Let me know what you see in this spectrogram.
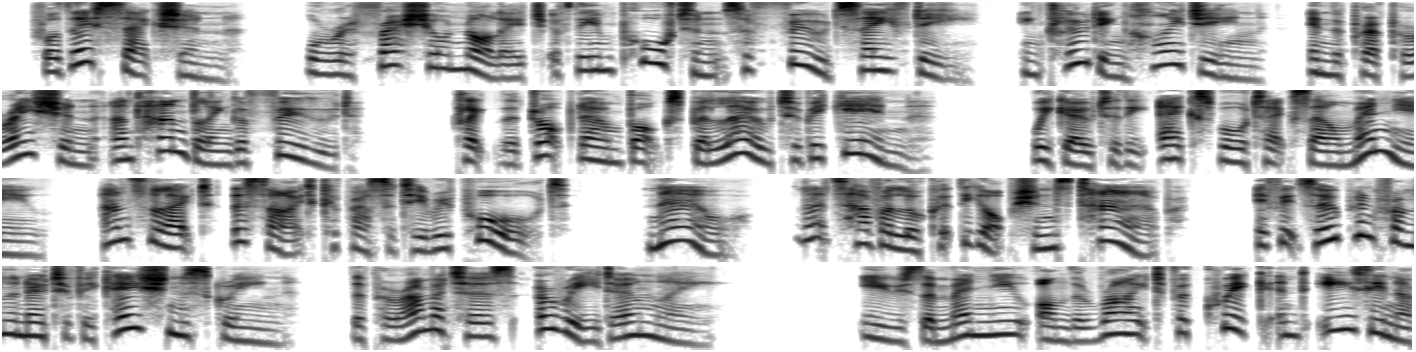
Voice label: english british e-learning

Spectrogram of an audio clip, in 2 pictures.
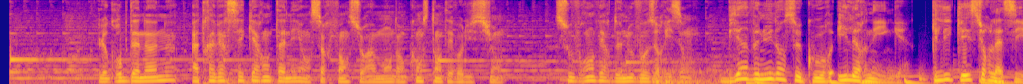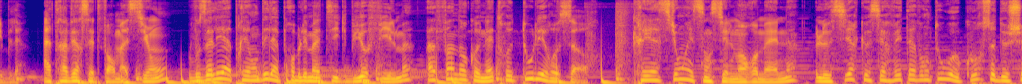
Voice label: french corporate videos

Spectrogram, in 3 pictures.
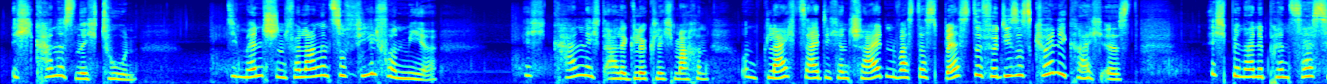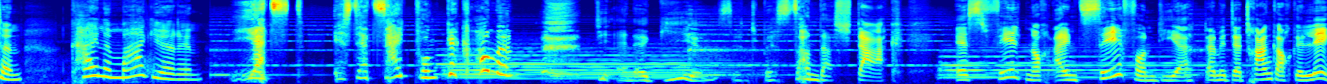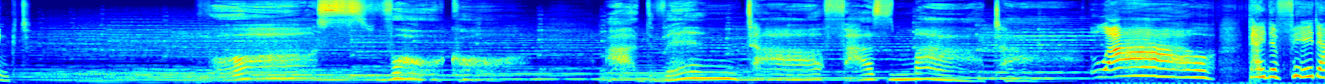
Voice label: german impersonations

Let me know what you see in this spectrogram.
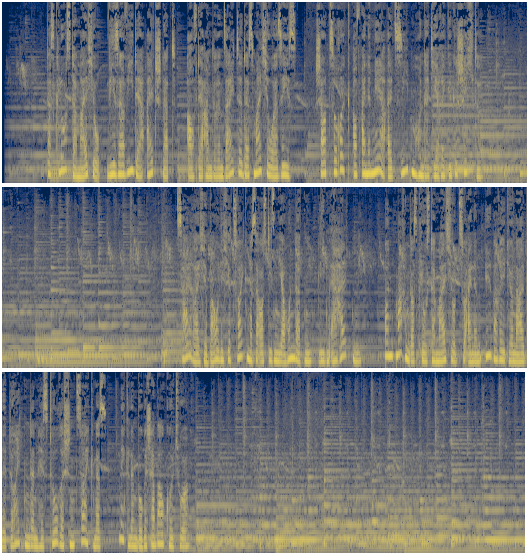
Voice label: german audio guides

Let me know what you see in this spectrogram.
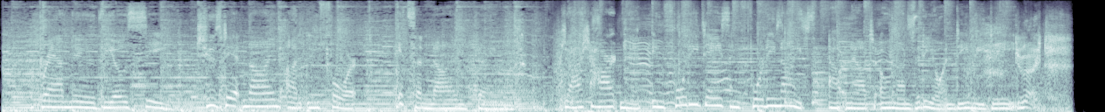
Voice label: english american promos

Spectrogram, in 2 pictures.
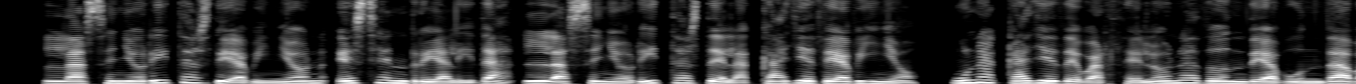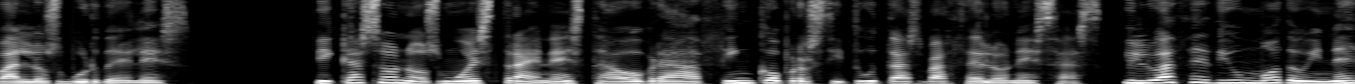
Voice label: spanish narration

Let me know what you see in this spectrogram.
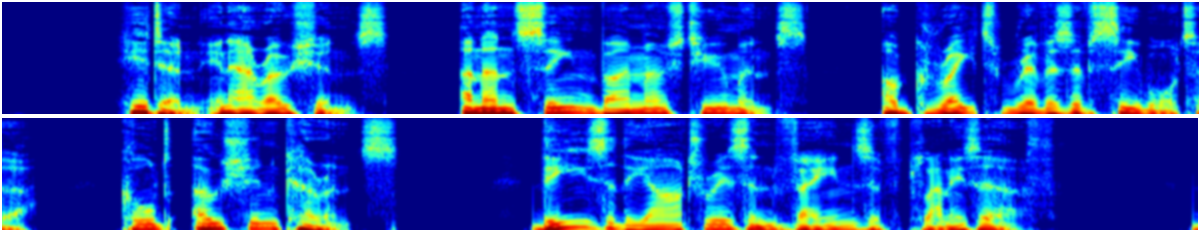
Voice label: english british narration

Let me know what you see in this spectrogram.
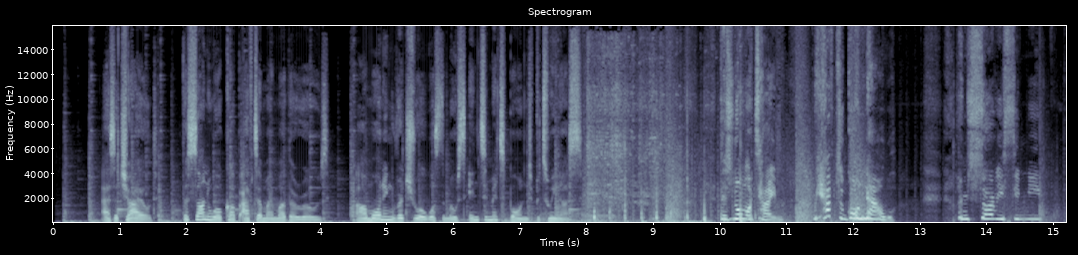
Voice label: english african animation

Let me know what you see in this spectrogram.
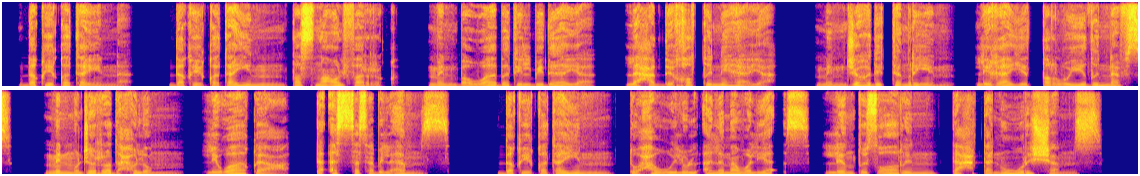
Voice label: arabic commercial; Palästina; arabischer Synchronsprecher

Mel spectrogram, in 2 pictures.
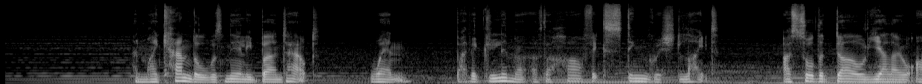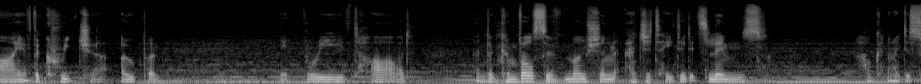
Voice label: english british narration

